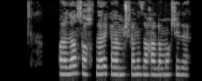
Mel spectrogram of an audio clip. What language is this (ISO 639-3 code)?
uzb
